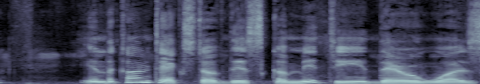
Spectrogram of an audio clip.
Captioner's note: speaking French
